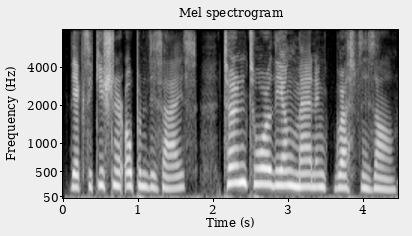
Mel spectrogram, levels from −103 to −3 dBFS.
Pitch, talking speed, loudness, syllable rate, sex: 230 Hz, 190 wpm, -15 LUFS, 6.0 syllables/s, female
